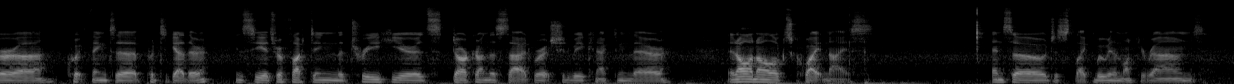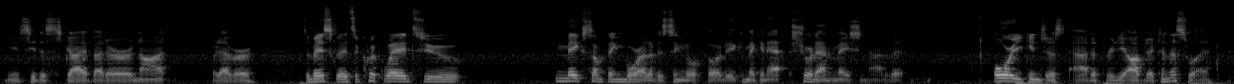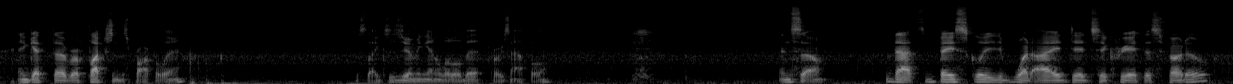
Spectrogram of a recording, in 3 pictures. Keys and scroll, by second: 9.0 r, 9.1 r, 15.8 scroll, 26.7 typing, 28.8 typing.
